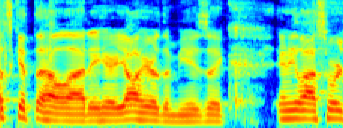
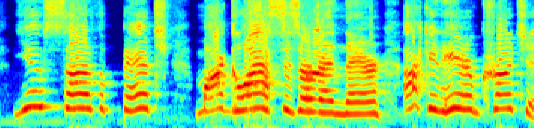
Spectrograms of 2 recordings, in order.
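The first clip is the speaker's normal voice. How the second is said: high, loud, drawn-out mock yelling; outraged older lady; 6 dB louder than usual. Older lady to the man crushing her glasses, mock outraged yell.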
